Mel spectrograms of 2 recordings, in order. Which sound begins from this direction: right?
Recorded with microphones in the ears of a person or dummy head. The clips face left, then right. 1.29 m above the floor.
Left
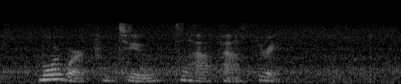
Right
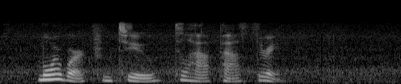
A woman speaking, at 0.4 s.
